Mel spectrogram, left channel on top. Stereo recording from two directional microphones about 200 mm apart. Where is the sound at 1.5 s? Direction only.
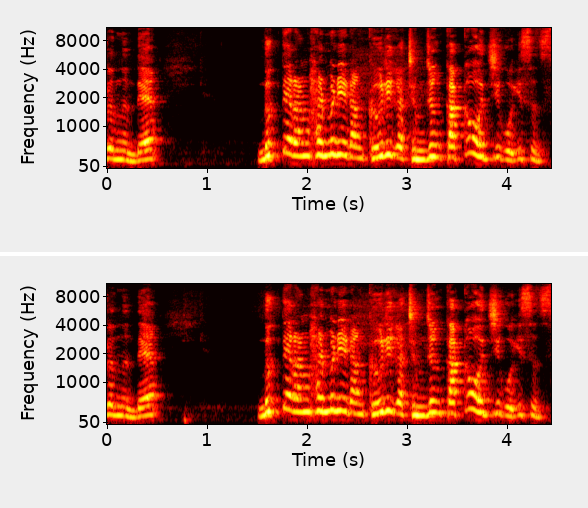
50° left (ahead or behind).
